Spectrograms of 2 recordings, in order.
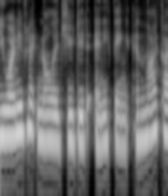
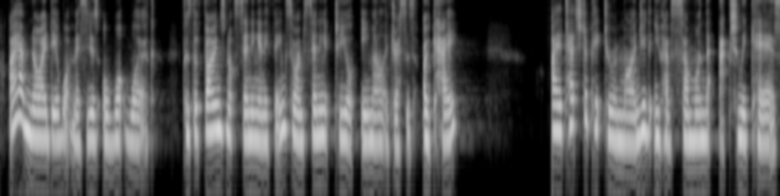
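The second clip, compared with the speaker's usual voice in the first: plain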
